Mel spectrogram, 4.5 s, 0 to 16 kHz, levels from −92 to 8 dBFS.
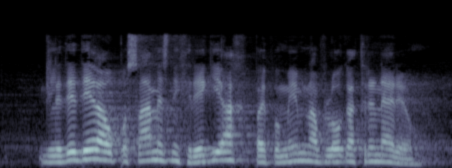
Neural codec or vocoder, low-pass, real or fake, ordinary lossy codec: none; 7.2 kHz; real; MP3, 48 kbps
